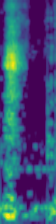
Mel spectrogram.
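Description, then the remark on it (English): A single sneeze: a sharp, hissy burst with a throaty low edge, then a brief quiet gap and a softer breathy rush of air. No one speaks. “That was a sneeze.”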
